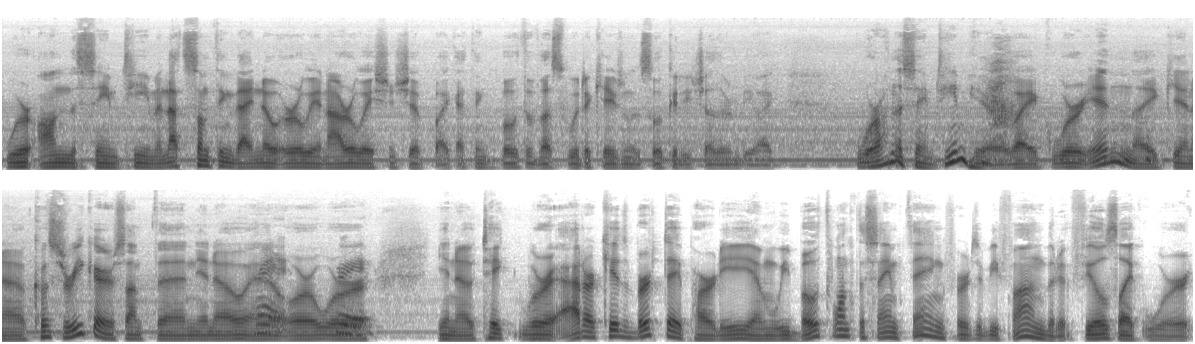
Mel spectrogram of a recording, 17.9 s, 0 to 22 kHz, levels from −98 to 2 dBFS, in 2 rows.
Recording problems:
machinery noise; noticeable; throughout; 15 dB below the speech

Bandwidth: 14.5 kHz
